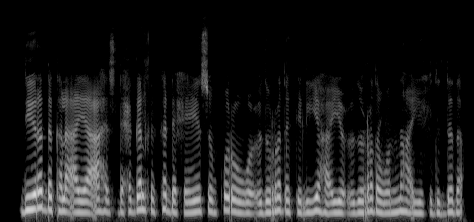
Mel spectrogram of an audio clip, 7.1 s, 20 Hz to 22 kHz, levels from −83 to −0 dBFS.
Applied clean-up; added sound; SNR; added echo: neural mask model Resemble Enhance denoiser.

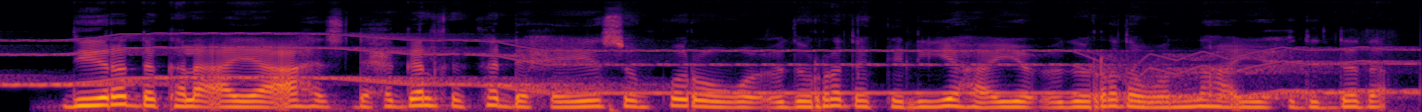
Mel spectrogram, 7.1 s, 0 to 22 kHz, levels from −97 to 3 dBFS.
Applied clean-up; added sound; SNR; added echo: none; Musical instrument; 14 dB; none.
